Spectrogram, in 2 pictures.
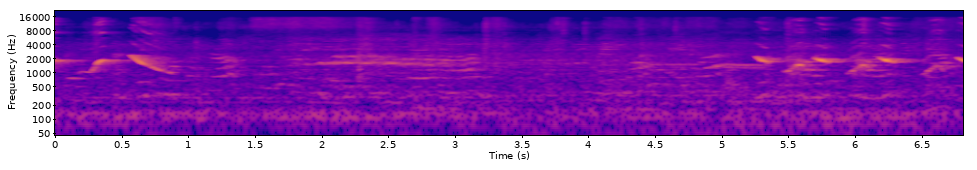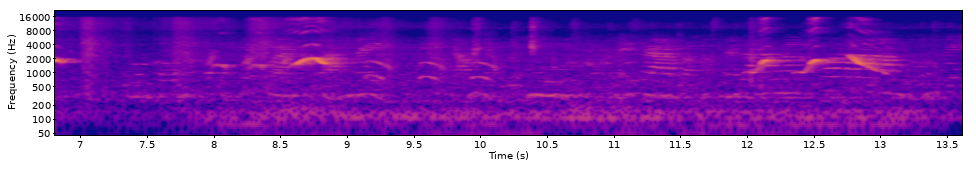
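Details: Black-throated laughingthrush from Cao Bằng, a caged youngster whose tail is just sprouting, repeats bursts of loud whistled phrases with rising and falling slurs, several notes per burst and pauses between, with faint voices and hum behind.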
